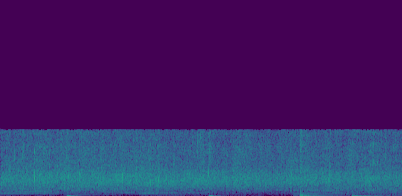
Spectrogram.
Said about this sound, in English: Stand to your feet as we close. Keep clapping your hands as we close.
